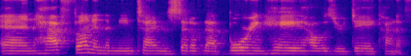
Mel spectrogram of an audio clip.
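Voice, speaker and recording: A woman with an American accent and a normal speaking voice, fairly low in pitch, at a moderate pace. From United States, raised from infancy. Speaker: podcast co-host. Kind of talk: casual chat.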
